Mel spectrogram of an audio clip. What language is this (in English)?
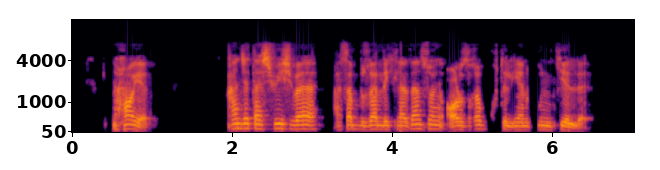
Uzbek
